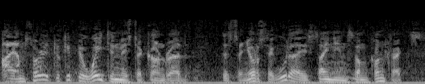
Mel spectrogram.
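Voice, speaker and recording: An actor playing a suave, formal personal assistant to a Mexican tycoon in a radio drama, speaking with precise courtesy. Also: male voice, medium pitch, sing-song, quick pace, natural voice. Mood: courteous. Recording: noisy old radio drama recording.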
